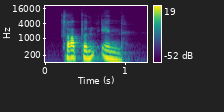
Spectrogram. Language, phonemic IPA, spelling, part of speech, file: Dutch, /ˈtrɑpə(n) ˈɪn/, trappen in, verb, Nl-trappen in.ogg
- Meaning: inflection of intrappen: 1. plural present indicative 2. plural present subjunctive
